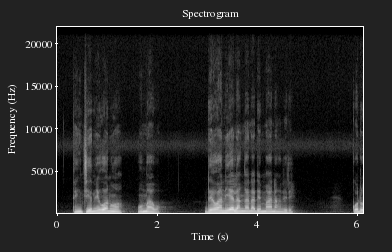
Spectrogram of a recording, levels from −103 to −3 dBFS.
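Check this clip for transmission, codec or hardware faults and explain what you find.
No faults can be heard anywhere in this recording.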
